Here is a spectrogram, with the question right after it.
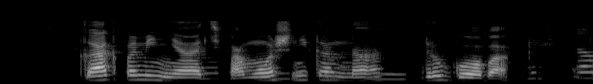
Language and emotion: Russian, angry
